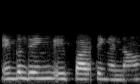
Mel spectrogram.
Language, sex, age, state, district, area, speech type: Tamil, female, 30-45, Tamil Nadu, Chennai, urban, conversation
